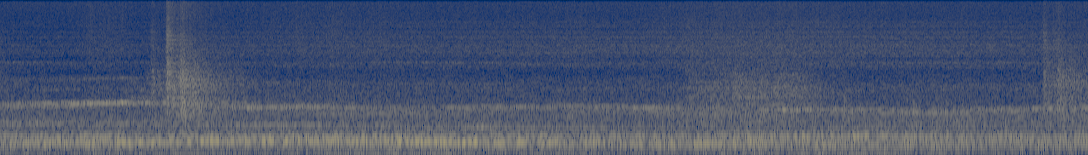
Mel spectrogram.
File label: Galleon Room Ambience; Warframe; Grineer Galleon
